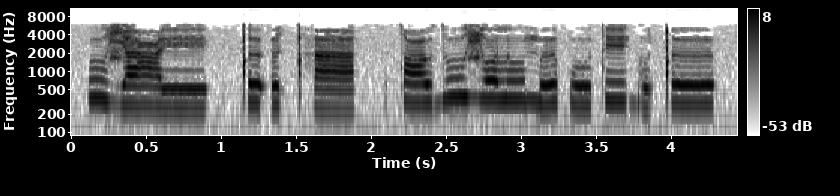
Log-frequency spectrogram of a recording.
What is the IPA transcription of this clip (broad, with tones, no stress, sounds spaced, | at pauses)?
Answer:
o˦˨ ʑ a˨ ʕ eː˨ | ǃ ə˨˦ ʔ ə˨ ǃʰ a˨ | tˤ oː˨ d oː˦ ʑ ɔ˦ l oː˦ m əː˨˦ p oː˨ t eː˦ ɡ o˨ ǃ əː˦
